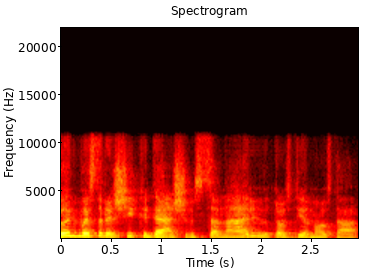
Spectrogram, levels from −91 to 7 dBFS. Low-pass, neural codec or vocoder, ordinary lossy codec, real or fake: 10.8 kHz; codec, 16 kHz in and 24 kHz out, 0.6 kbps, FocalCodec, streaming, 2048 codes; AAC, 96 kbps; fake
